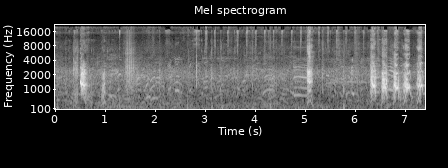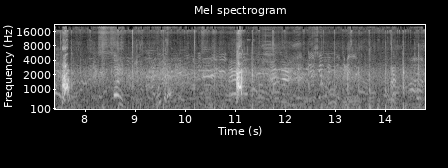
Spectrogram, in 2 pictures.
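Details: Poodles, small in size, defending themselves and their owner: a burst of sharp, high yapping barks, several in quick succession mid-clip, with scattered single yips before and after and speech in the background.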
